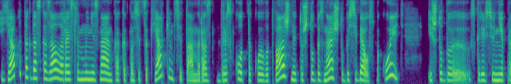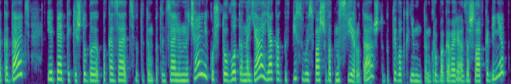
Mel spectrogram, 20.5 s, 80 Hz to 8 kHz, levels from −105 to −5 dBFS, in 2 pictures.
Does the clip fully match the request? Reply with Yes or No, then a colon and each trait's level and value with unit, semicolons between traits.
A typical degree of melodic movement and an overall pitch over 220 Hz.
Yes: average, 3.3 semitones; high, 230 Hz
